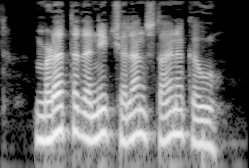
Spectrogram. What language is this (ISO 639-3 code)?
pus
